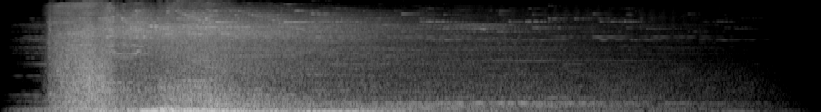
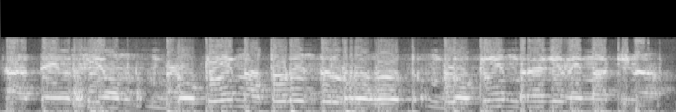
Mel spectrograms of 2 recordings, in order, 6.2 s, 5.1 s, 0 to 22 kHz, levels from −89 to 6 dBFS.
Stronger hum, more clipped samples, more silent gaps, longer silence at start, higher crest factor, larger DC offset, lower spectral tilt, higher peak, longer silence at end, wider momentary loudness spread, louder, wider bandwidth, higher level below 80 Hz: neither; second, under 0.1% vs 10%; neither; first, 0.25 s vs 0 s; first, 20 dB vs 4 dB; neither; about the same, -3 dB/octave vs -3 dB/octave; second, -8 dBFS vs 0 dBFS; first, 1.6 s vs 0 s; first, 22 LU vs 3 LU; second, -23 LUFS vs -3 LUFS; first, over 20 kHz vs 5.4 kHz; about the same, -30 dBFS vs -26 dBFS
